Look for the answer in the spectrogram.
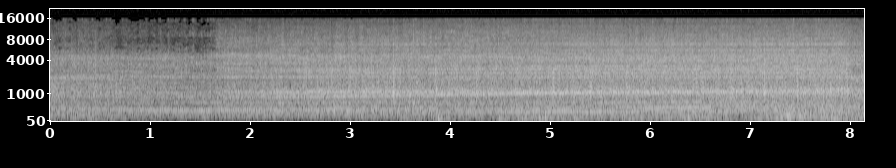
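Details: Sur-Ron X electric bike: whine rising with speed over light, fairly regular clicking about four per second; chain had locked-up spots and 14T front sprocket hooked like shark fins, chain and sprockets worn out.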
